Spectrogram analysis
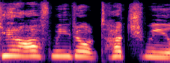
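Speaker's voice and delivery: mock hysterical, high, frantic voice. Retelling fighting off someone holding her back: retelling her hysterical protest. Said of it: "fighting them".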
